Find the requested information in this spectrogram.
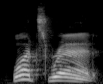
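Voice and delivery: loud, high insistent yell. A narrator's reading. Will yelling down insistently. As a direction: yell it, demanding. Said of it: "Will yelled insistently".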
